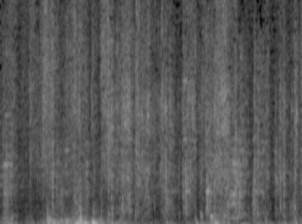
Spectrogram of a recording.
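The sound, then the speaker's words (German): Continuous rummaging and rustling through belongings by Frau Elster in the Sandmännchen story "Herr Fuchs und Frau Elster", with crinkly, crumpling noises and small knocks shuffling along unevenly for a few seconds, fairly loud and without clear speech. “Och, nun hören Sie doch endlich auf, überall herum zu kramen, Frau Elster.”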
